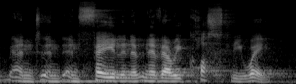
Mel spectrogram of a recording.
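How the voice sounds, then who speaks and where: A man speaks with a German accent at a fairly high pitch for a man. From Germany. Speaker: technology executive. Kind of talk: conference talk.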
